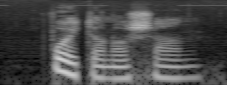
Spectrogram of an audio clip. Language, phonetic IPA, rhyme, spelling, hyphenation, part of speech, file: Hungarian, [ˈfojtonoʃɒn], -ɒn, folytonosan, foly‧to‧no‧san, adverb, Hu-folytonosan.ogg
- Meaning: continuously, constantly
